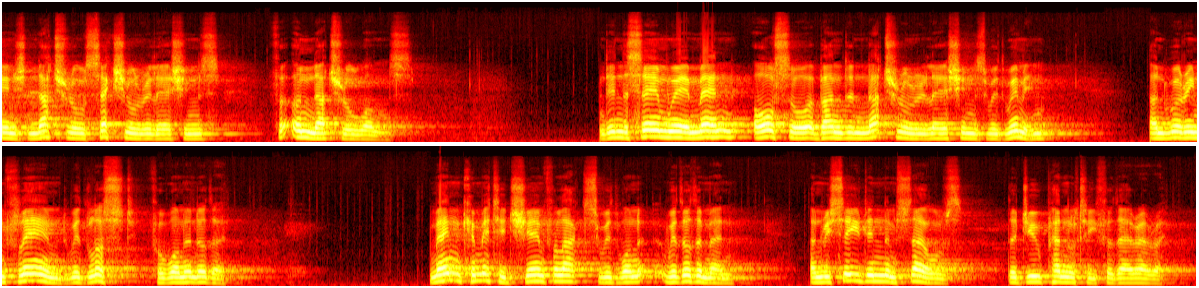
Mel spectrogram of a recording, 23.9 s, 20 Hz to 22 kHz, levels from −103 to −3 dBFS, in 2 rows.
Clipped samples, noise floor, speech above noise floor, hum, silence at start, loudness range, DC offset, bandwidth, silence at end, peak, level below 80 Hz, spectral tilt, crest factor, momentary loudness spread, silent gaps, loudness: under 0.1%; -67 dBFS; 52 dB; none; 0 s; 7 LU; under 0.1%; 11 kHz; 0.15 s; 0 dBFS; -68 dBFS; -6.5 dB/octave; 16 dB; 12 LU; none; -15 LUFS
